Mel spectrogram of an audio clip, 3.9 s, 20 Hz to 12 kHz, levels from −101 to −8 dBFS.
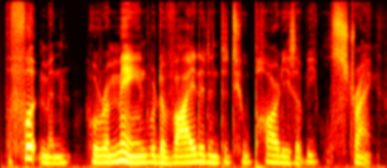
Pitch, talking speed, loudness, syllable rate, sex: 140 Hz, 185 wpm, -22 LUFS, 5.8 syllables/s, male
